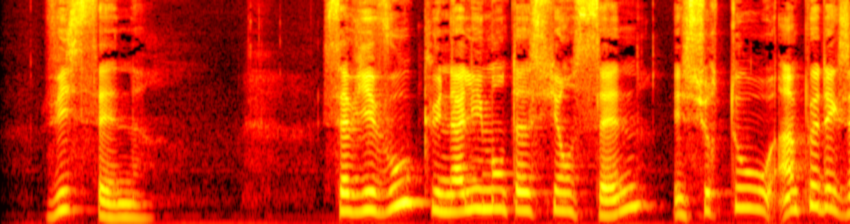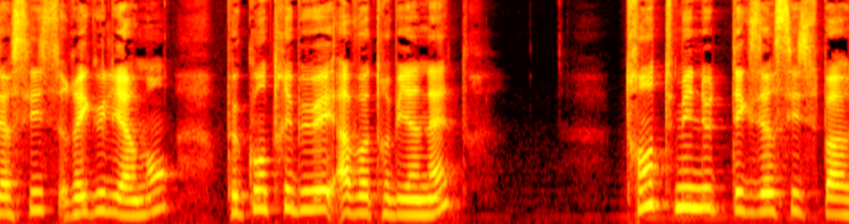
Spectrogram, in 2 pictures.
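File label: French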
